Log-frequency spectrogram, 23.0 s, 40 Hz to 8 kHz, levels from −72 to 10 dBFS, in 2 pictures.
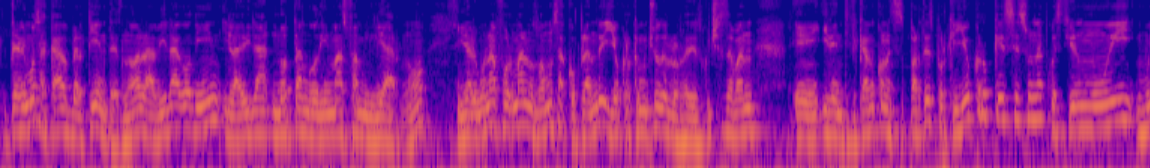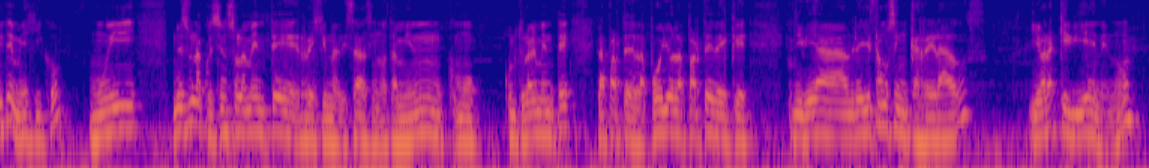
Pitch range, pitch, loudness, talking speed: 105-135 Hz, 115 Hz, -28 LUFS, 205 wpm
